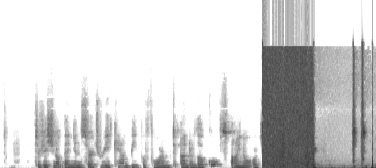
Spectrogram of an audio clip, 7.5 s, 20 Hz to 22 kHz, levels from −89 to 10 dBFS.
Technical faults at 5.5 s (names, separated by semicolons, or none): samples built from the wrong bytes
